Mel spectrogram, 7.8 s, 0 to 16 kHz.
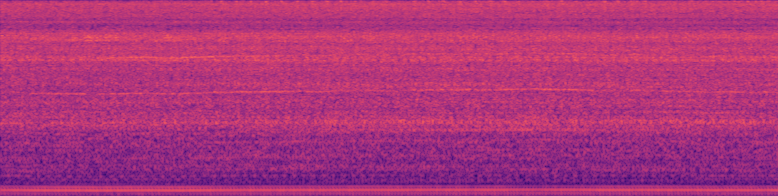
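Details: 2009 BMW 335i just after alternator replacement, charging about 15.2 V: smooth, even idle with a steady low hum and no whine, squeal or knock; engine runs normally.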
